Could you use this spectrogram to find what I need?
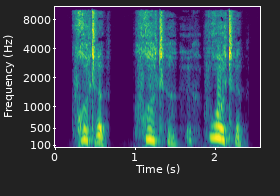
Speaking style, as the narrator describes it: she panted

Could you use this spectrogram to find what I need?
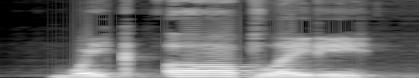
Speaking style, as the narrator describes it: creature moaned

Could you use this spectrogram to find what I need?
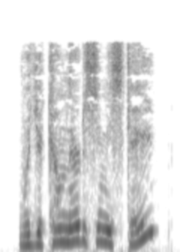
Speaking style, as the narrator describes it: He blurted

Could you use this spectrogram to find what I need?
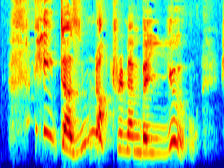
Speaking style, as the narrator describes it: she laughed

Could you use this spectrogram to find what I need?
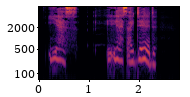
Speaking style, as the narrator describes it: I gasped

